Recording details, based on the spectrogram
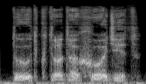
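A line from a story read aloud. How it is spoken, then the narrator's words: Whisper. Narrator (Russian): прошептал он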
